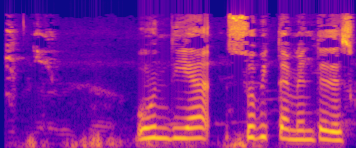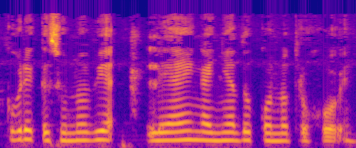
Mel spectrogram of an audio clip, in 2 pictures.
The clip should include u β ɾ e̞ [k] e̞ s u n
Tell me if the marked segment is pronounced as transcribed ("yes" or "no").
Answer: yes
